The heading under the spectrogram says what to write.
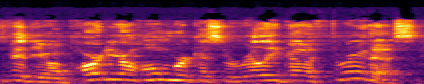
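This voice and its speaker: The voice is raised and projected over noticeable background noise. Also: man. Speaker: flight ground school instructor. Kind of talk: tutorial. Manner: fast.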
